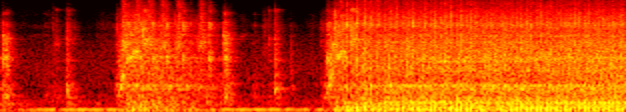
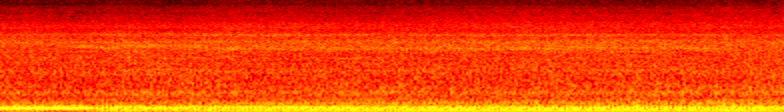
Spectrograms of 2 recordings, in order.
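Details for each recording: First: Craftsman two-stage snowblower small engine, not started for two years with fuel left in it: sputters unevenly on choke, clears, then stalls; after fresh gas is added it fires right up into a steady buzzing run. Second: Two-stage snowblower engine, unstarted for two years, runs steady and even with no hesitation or surging after fresh gas was added.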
